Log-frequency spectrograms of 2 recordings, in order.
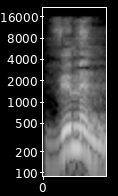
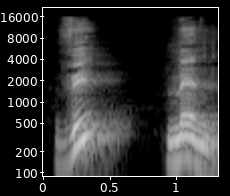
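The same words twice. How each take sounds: First: Said in the usual way. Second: विमेन drawn out very slowly, each syllable clear; teacher modelling विमेन very slowly; slow clear pronunciation. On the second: Shown as a demonstration. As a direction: stretch विमेन slowly so students catch the vowels. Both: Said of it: "मैंने कहा".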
